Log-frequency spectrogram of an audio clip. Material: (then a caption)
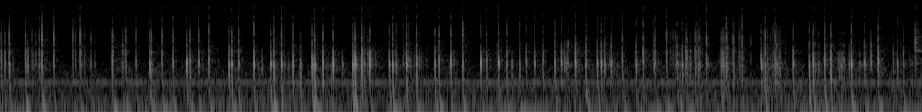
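Faux leather. Long nails scratch and fingertips tap rapidly across the side panel of a small, hollow red faux-croc patent leather handbag with a glossy croc-embossed finish. Dozens of short, dry, clicky taps ring off almost instantly, mixed with soft scratching, over a faint steady low hum.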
